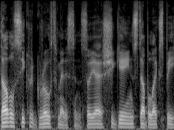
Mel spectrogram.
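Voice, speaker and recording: A man with a non-native accent talks at a moderate pace. His voice is very deep and low. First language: not English. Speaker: gaming streamer. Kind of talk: casual live stream commentary. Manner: casual, filler-heavy.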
